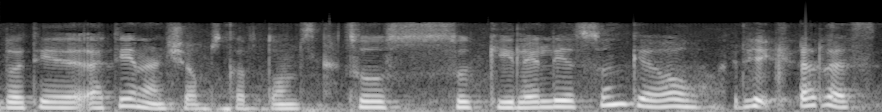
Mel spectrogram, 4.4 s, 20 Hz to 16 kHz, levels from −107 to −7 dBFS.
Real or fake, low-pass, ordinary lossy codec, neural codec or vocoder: fake; 7.2 kHz; AAC, 48 kbps; codec, 16 kHz, 4 kbps, X-Codec, HuBERT features, trained on LibriSpeech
